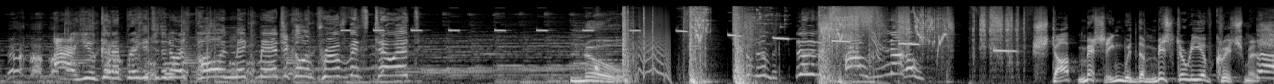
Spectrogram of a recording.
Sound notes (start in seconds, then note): 6.2 crunch; 8.8 crunch crunch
